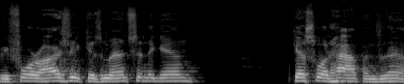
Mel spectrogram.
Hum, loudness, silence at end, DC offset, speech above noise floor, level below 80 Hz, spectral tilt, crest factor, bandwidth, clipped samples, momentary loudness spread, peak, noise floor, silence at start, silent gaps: none; -26 LUFS; 0 s; under 0.1%; 47 dB; -68 dBFS; -6.5 dB/octave; 14 dB; 18.5 kHz; under 0.1%; 7 LU; -12 dBFS; -72 dBFS; 0 s; none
